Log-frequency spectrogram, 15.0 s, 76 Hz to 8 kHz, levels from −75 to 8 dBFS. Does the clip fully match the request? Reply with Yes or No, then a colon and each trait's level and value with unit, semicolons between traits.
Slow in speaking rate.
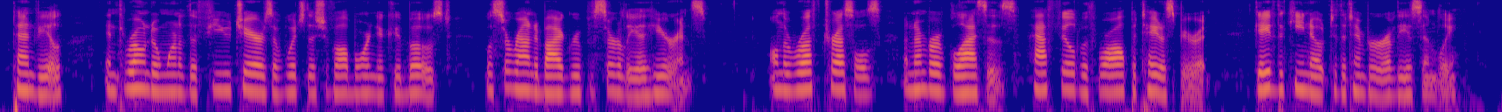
No: average, 185 wpm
